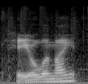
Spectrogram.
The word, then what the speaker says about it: kaolinite: Also, someone notified me that it's pronounced kaolinite, and I checked the pronunciation, and they are right.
